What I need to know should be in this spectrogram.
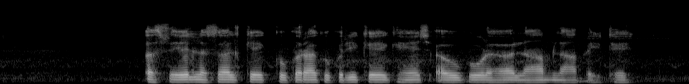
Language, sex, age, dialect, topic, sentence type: Chhattisgarhi, male, 18-24, Western/Budati/Khatahi, agriculture, statement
